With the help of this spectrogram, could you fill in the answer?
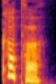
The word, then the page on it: cuppa: British English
